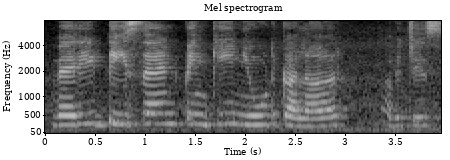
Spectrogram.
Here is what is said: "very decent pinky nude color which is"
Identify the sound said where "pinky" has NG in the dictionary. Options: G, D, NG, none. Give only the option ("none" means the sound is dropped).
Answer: NG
